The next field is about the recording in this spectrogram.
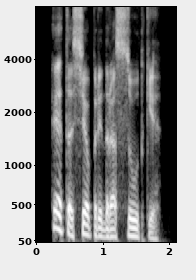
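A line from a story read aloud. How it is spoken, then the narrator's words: Laughing. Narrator (Russian): рассмеялся я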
